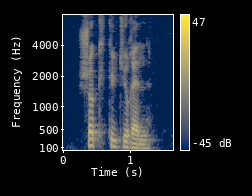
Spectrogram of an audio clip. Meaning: culture shock
- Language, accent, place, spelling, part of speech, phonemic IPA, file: French, France, Lyon, choc culturel, noun, /ʃɔk kyl.ty.ʁɛl/, LL-Q150 (fra)-choc culturel.wav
